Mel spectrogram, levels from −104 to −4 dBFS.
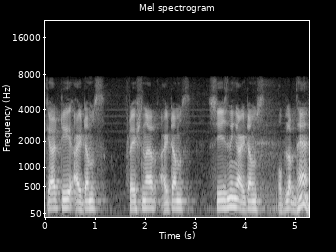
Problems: background sounds at intervals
